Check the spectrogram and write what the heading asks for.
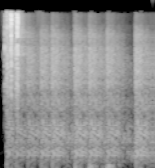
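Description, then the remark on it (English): Rapid bursts of gunfire crackle continuously, a loud sustained volley of shots fired in quick succession like automatic weapons, with no voices. “Gunshots.”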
